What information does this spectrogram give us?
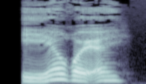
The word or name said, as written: ærerørig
